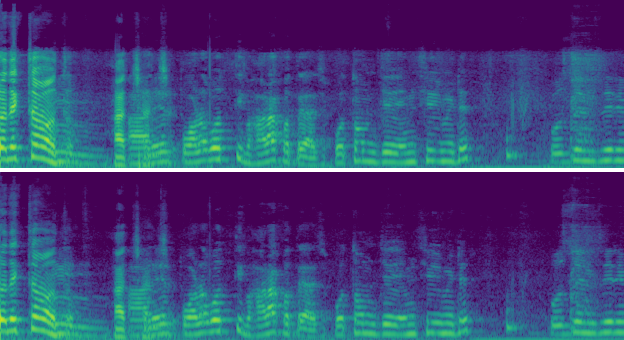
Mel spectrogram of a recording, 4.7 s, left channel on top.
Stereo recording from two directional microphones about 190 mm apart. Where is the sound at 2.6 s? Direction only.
30° left (ahead or behind).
